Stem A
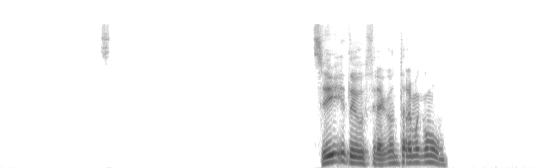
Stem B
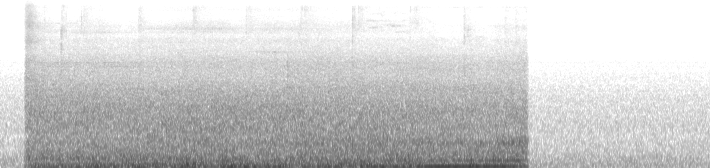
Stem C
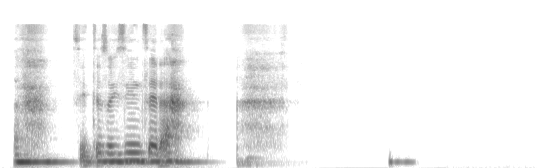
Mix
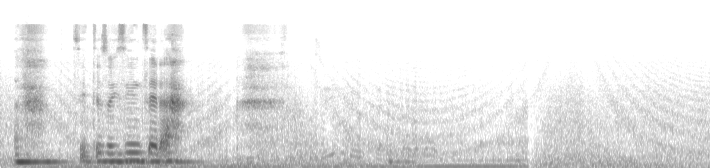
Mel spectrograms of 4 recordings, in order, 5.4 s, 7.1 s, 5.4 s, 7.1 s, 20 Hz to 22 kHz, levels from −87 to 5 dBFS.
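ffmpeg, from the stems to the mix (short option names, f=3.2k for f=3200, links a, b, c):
-filter_complex "[0:a]volume=-18.5dB[a];[1:a]acompressor=threshold=-40dB:ratio=3,acrusher=bits=11:mix=0:aa=0.000001,aphaser=in_gain=1:out_gain=1:delay=2.7:decay=0.4:speed=0.35:type=sinusoidal,volume=-1.5dB[b];[2:a]volume=-1.5dB[c];[a][b]amix=inputs=2:normalize=0,alimiter=level_in=19dB:limit=-24dB:level=0:latency=1:release=109,volume=-19dB,volume=0dB[d];[c][d]amix=inputs=2:normalize=0"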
